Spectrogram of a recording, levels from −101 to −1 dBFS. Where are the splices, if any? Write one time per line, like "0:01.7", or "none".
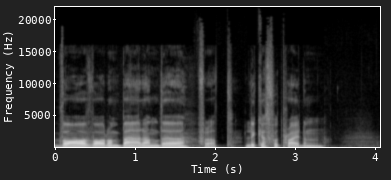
0:01.8
0:02.3
0:02.8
